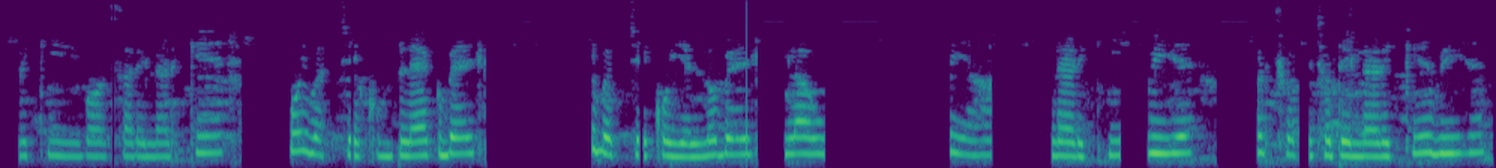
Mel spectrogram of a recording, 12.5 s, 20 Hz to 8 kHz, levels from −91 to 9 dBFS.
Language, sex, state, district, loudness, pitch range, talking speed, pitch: Hindi, female, Bihar, Muzaffarpur, -27 LUFS, 245-290 Hz, 130 wpm, 260 Hz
